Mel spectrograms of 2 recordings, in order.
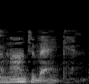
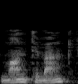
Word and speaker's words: mountebank: Now, if you're anything like me, you've got to be wondering, what's a mountebank? I pronounced it a little wrong. It's mountebank.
